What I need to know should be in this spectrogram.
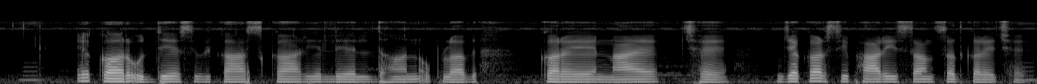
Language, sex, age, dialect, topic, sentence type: Maithili, male, 25-30, Eastern / Thethi, banking, statement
